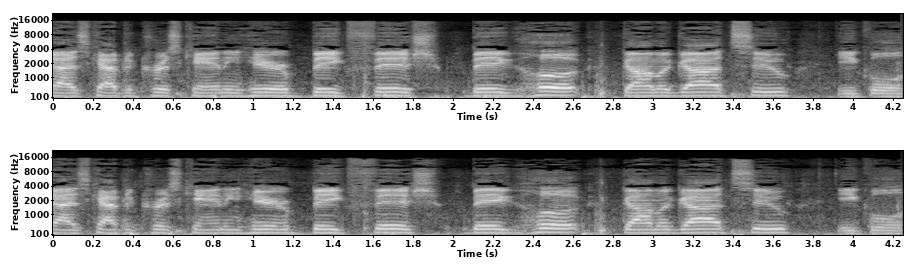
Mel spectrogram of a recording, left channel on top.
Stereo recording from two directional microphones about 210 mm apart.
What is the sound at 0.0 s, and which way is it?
Speech, 25° left (ahead or behind).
